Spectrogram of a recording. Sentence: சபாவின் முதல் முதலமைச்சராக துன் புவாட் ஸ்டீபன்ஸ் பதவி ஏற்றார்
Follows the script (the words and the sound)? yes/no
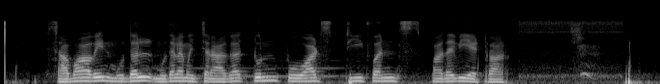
no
